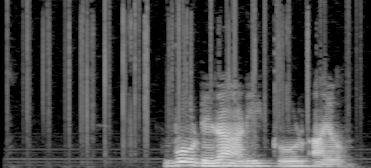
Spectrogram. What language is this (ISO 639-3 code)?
gju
